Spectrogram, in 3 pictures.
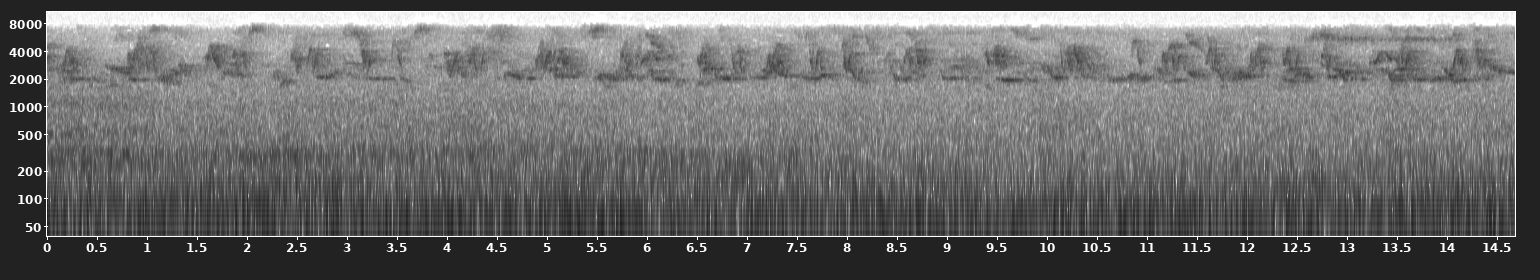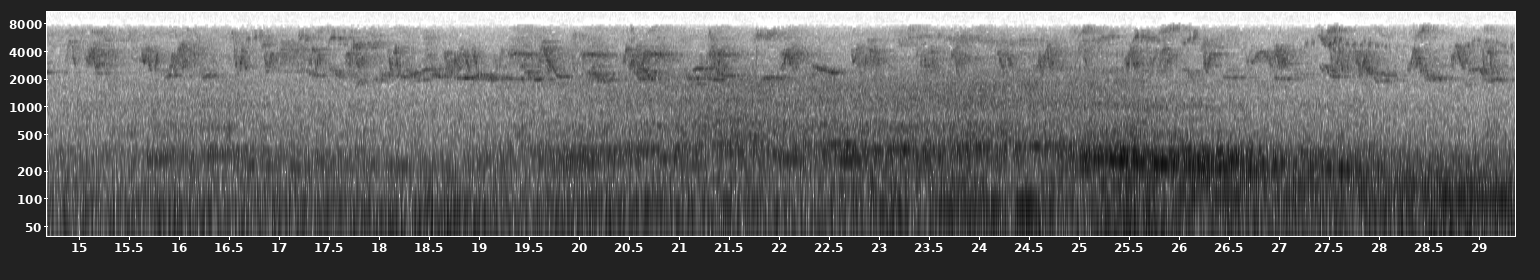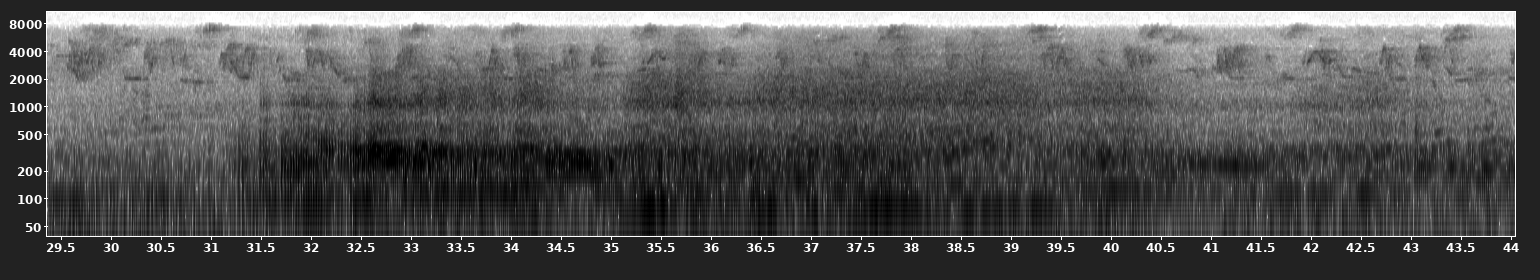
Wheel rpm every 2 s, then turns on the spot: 0, 0, 0, 0, 0, 0, 0, 0, 0, 0, 0, 0, 0, 0, 0, 0, 0, 0, 0, 0, 0, 0.
none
